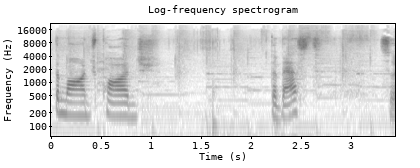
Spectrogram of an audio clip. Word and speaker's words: Mod Podge: It's Mod Podge. I guess it's just easier to rhyme it. So if you were shaking your head if I said Mod Podge, I know the proper way to say it.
